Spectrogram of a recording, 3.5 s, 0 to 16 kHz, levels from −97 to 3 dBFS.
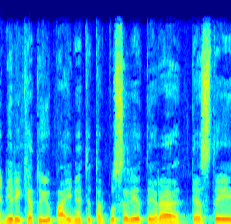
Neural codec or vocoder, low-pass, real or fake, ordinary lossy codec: none; 14.4 kHz; real; AAC, 48 kbps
